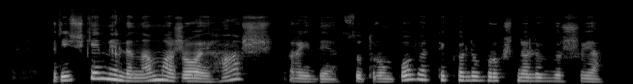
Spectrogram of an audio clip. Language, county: Lithuanian, Panevėžys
